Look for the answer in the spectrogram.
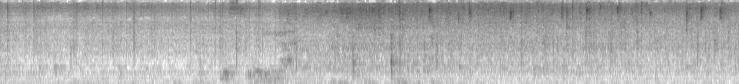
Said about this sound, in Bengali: দেখেন আমার তেল গরম হয়ে গেছে পুরা এখন আমি পেঁয়াজে ভাসতে চলে এলাম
